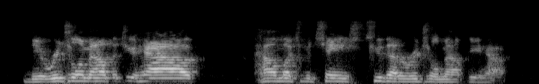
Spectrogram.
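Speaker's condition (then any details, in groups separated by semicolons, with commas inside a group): No condition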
